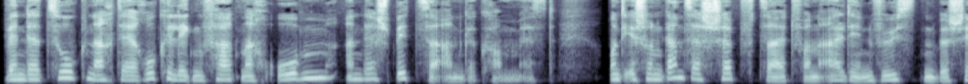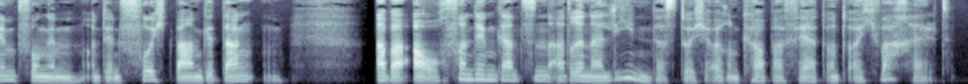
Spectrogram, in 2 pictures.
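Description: Measured first-person audiobook narrator. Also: medium pitch, dry recording, clean studio sound.

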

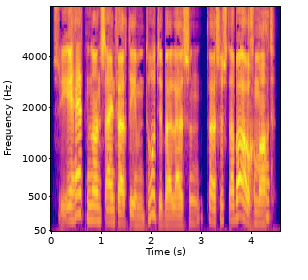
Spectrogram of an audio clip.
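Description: Man voicing a cheeky furry alien, high and excitable. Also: unhurried, clear, resonant tone, no echo, clean studio sound, exaggerated voice. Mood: worried. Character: furry small male alien, cheeky, telepathic. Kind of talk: audiobook reading.

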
